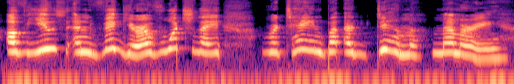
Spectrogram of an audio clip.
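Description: A woman acts out a mature stage diva with a high, swooping voice and a bright, biting edge. She is sardonic and grandly dramatic, in radio play style, with faint music behind her. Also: animated, takes it slowly, heavily acted. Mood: scornful. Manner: sardonic, declamatory. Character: theatrical sharp-tongued mature stage actress, biting and dramatic. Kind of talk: audio drama acting.

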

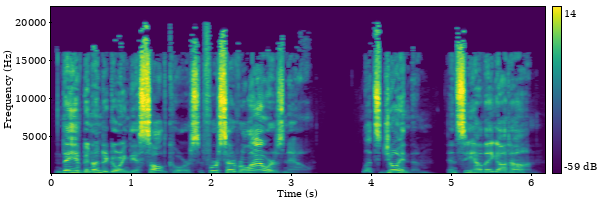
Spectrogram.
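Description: An actor playing a theatrical storybook narrator, delivering dramatic scripted narration for an audio drama. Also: male voice, sits high, huge pitch swings, moderate pace. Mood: grand, knowing. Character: theatrical storybook narrator of a mock spy tale.

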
